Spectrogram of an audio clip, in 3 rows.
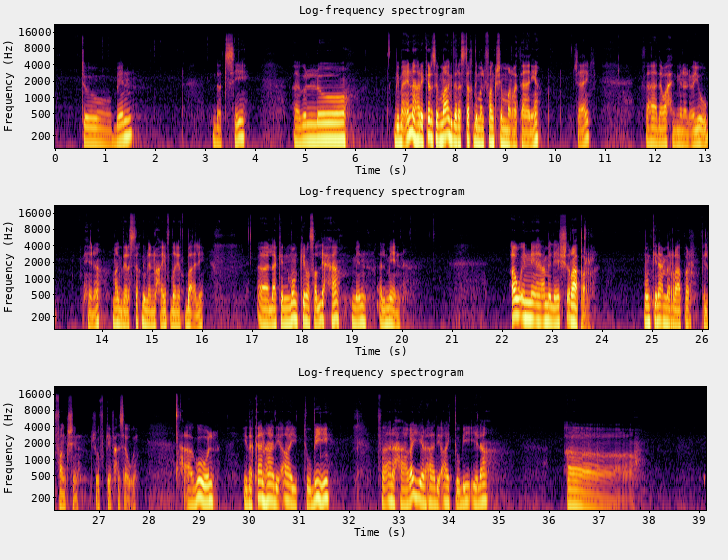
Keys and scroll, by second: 0.0-3.3 typing, 3.6 Return, 4.3 Down, 4.7 Down, 4.8 Down, 4.9 Down, 6.9 Up, 7.1 Up, 7.2 Up, 7.4-10.0 typing, 8.6 Up, 11.4 typing, 12.2 Up, 12.8 Up, 13.2 Down, 13.7 Down, 19.7 Escape, 19.8-20.6 typing, 21.2 Up, 21.3 Up, 26.1 Down, 26.1 Down, 26.6 Up, 28.5-30.0 typing, 31.6-32.8 typing, 34.1-35.4 typing.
